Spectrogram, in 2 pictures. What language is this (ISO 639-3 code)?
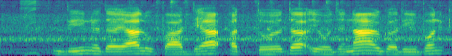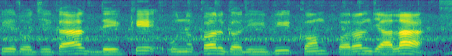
bho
